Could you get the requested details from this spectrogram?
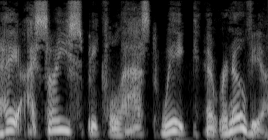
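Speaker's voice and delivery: normal talking voice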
